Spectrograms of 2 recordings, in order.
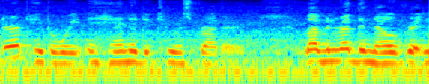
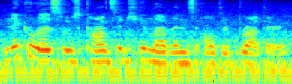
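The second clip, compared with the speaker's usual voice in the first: plain reading voice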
